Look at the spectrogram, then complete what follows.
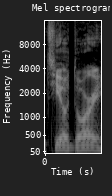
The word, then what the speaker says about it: Teodori: We got Teodori here. Is that right? That's right. You pronounced my last name right.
